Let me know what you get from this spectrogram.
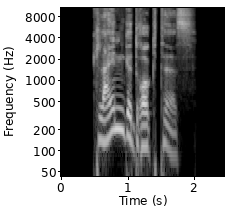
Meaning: fine print
- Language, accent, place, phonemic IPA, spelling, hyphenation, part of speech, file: German, Germany, Berlin, /ˈklaɪ̯nɡəˌdʁʊktəs/, Kleingedrucktes, Klein‧ge‧druck‧tes, noun, De-Kleingedrucktes.ogg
